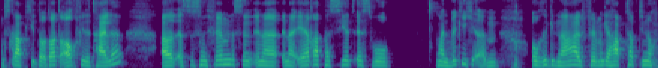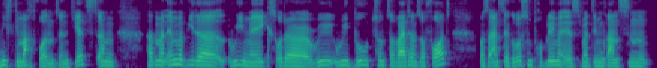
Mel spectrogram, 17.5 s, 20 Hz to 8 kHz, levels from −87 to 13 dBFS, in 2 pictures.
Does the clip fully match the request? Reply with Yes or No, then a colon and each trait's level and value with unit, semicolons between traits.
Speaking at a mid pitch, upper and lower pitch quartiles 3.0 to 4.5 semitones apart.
No: medium, 170 Hz; narrow, 2.5 semitones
